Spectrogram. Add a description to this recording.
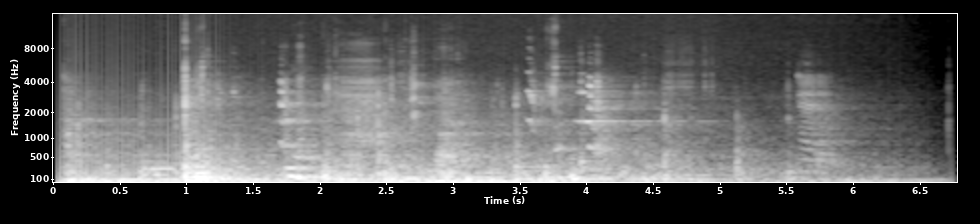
At the train station. A nice queeky wooden swing door to the entrance of the station building. Clervaux, Bahnhof, Tür, Am Bahnhof. Eine schön quietschende Schwingtür aus Holz am Eingang des Bahnhofgebäudes. Clervaux, gare ferroviaire, porte, À la gare ferroviaire. Le grincement agréable de la porte en bois à l’entrée du bâtiment de la gare. Project - Klangraum Our - topographic field recordings, sound objects and social ambiences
